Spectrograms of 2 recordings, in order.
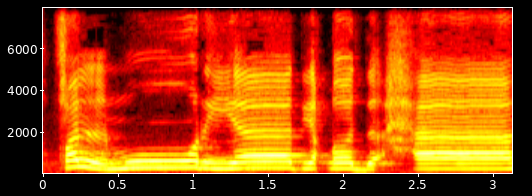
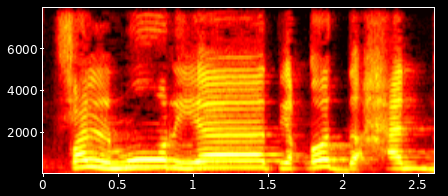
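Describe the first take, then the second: First: The last word ends with a long a. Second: The last word ends with an n sound. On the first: The speaker calls it right. "harus dibaca seperti mat asli" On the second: The speaker calls it wrong. "tidak boleh dibaca uh, apa itu seperti ini"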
